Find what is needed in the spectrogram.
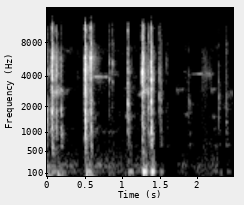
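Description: Computer keyboard typing: a few faint keystrokes in two small groups, about half a second in and again around a second and a half in.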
